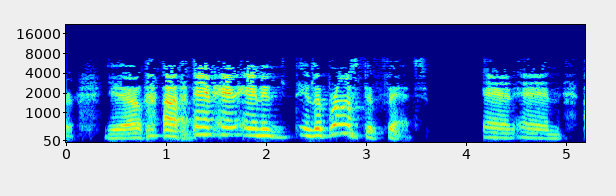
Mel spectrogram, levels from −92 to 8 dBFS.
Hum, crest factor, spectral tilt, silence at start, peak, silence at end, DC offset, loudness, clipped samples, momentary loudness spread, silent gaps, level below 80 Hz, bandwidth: none; 20 dB; -0.5 dB/octave; 0 s; -6 dBFS; 0.1 s; under 0.1%; -24 LUFS; under 0.1%; 14 LU; 3.66-4.16 s; -76 dBFS; 7.2 kHz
